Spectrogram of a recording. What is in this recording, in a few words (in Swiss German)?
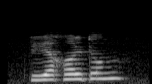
"buechhandlung", alsace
